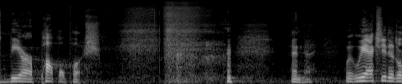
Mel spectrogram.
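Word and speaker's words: BRPOPLPUSH: pop l push and i always pronounce it as br popple push and we actually did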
